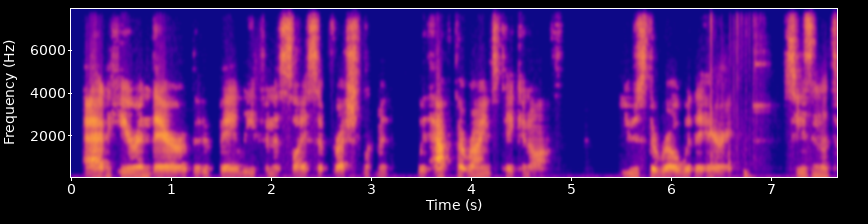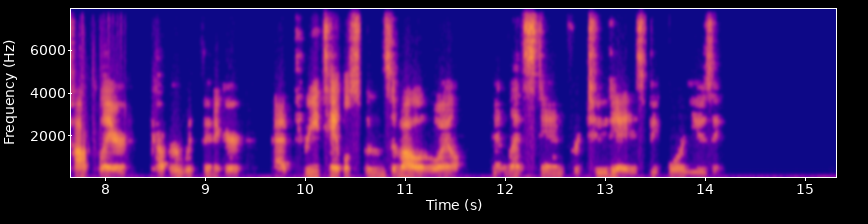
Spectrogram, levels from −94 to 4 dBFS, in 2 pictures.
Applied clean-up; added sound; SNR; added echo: neural diffusion model UNIVERSE++.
